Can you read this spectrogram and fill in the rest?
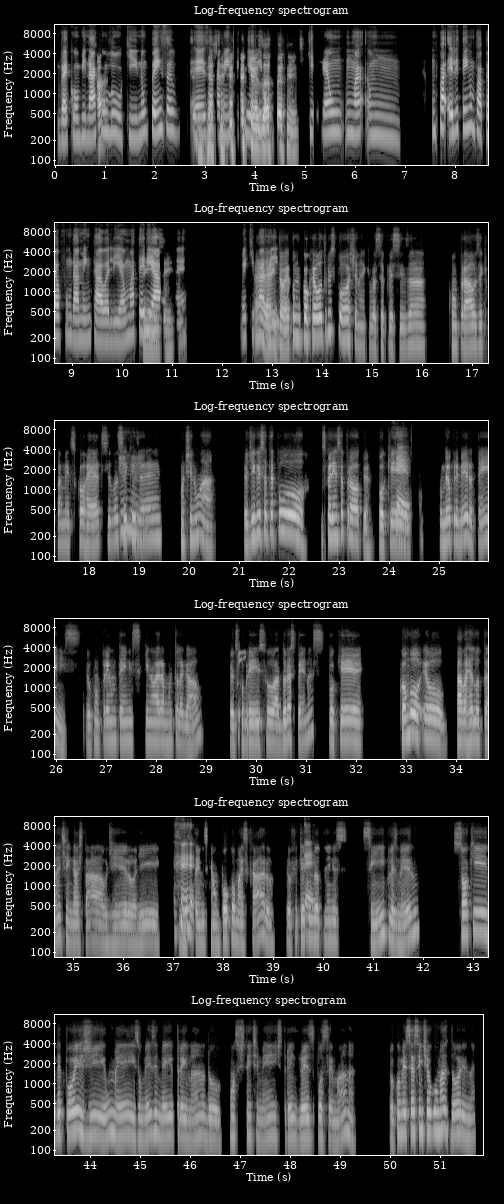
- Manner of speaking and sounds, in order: in English: "look"; laugh; chuckle
- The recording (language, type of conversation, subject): Portuguese, podcast, Qual hobby te ajuda a desestressar nos fins de semana?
